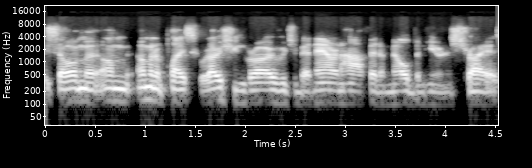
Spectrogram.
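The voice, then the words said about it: Relaxed Australian accent. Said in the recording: “my Australian accent. It's sort of like English, but a little bit more relaxed”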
